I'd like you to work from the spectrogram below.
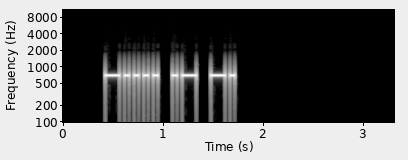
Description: Morse code, heard as a keyed tone, about 25 wpm, 700 Hz. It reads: 6AN
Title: Common Cut Numbers - 3-Digit 25wpm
